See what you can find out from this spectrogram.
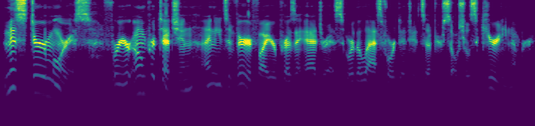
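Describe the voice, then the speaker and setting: Man acting a sharp, forceful, smug debt collector. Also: mid-range voice, expressive, a little fast, few pauses, dry recording, voice pushed up, poor audio. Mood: insistent, officious. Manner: formal scripted phone patter, savoring each syllable. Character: smug male debt collector for the devil, officious. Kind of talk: dramatic audiobook character reading.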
